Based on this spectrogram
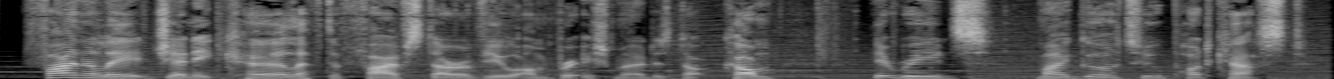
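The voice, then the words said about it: Northern English accent. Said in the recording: “as a fellow Northerner, I find your accent an easy listen”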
